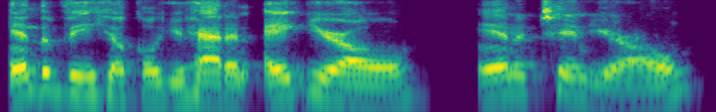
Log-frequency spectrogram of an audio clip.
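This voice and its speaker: Woman judge on the bench, brisk and stern, lowish voice, courtroom recording. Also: warm tone. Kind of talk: formal courtroom proceedings.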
